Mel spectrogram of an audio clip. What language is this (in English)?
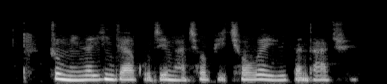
Chinese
